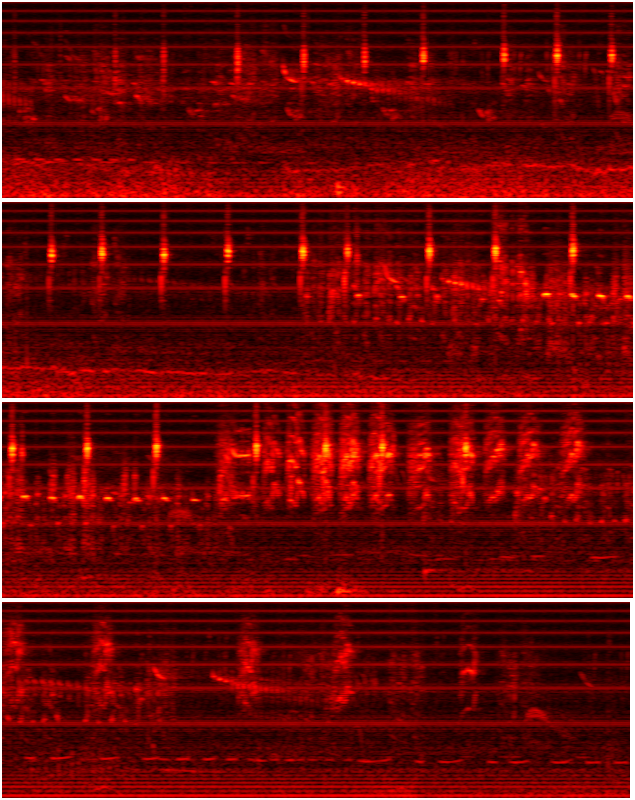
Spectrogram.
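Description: Frogs calling at a waterhole: a sharp, high click repeated a little under twice a second that thickens into a fast run of clicks about fifteen seconds in, with birds whistling short falling notes over a faint steady chirring.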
